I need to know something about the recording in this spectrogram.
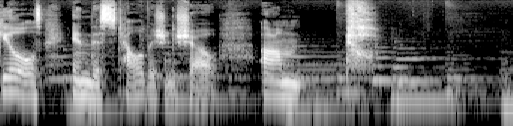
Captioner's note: scoffs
